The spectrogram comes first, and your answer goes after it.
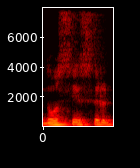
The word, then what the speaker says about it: Gnosis: 영지주의는 특별한 지식 아까 말씀드려 GNOSIS 근데 발음은 노스 있습니다. 이라는 지식 노시스를 통해 구원을 받는다는 주장입니다.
